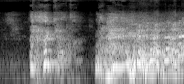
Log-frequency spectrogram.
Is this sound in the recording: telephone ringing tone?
no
